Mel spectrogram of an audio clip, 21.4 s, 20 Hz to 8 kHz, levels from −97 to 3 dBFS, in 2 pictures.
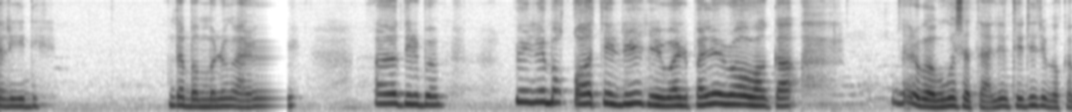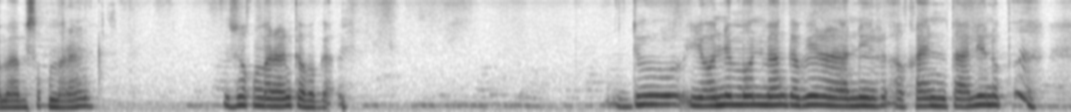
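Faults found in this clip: Short concealed packet loss, 2.42–2.45 s: about 20 ms of packets reached the decoder too late. Jitter buffer's concealment extrapolated the preceding waveform for 14 ms, then crossfaded back. Audible as a brief smear on a band capped at 8 kHz, consistent with G.722.

Short concealed packet loss, 2.47–2.53 s: 40 ms missing and 41 ms synthesized from the last pitch cycle or shaped noise before rejoining real audio. Heard as a short wobble.

Long network dropout, 2.57–2.89 s: likely a network-side outage, with 300 ms of audio never delivered. Concealment covers the entire 300 ms as a decaying buzz or hiss. No silent gap follows. Audio resumes at 2.89 s with that stretch of content lost.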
